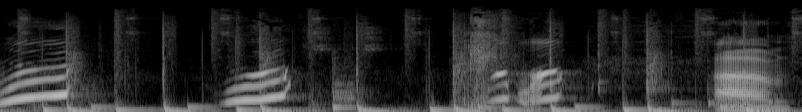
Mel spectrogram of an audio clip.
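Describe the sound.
A cat meow sound effect plays several times, each a bright, wavering, high-pitched mew, with people talking underneath.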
